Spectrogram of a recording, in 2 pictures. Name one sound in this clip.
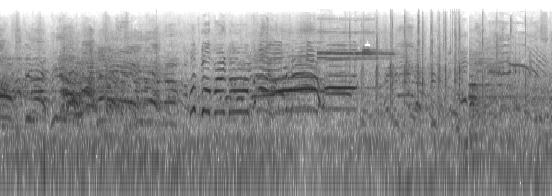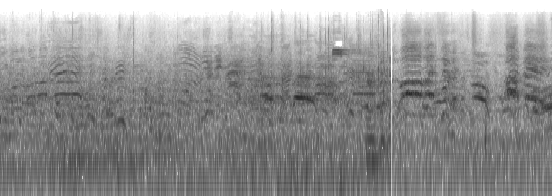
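Young men shout across an open field.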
